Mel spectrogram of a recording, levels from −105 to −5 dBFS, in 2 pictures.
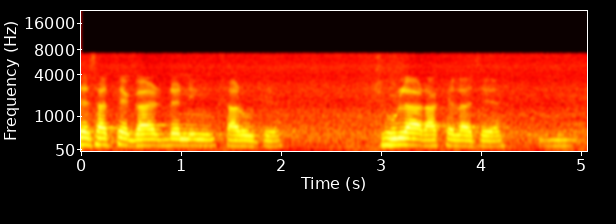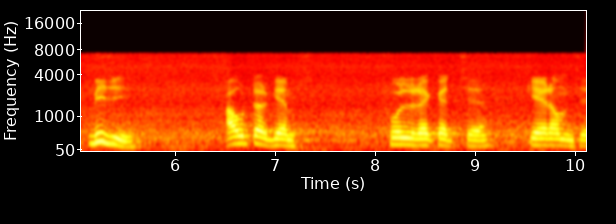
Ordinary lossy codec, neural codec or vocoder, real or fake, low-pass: none; none; real; 7.2 kHz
